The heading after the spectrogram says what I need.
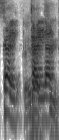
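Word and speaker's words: Kairat: Ahora, vos corregime, Khairat, ¿cómo se pronuncia? Yo creo que es Khairat, pero no, tampoco. No, es Khairat.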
